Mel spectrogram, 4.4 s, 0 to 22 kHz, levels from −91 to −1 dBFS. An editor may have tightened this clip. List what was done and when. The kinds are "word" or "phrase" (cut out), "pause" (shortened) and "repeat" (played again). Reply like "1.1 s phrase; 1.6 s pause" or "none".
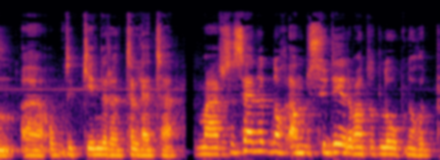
2.8 s word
